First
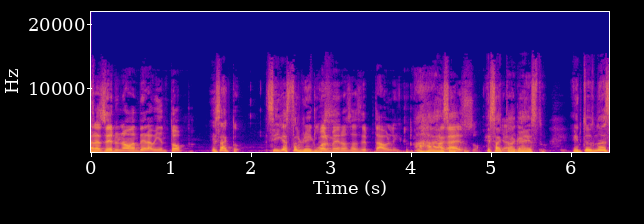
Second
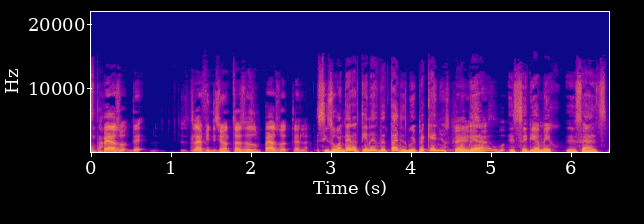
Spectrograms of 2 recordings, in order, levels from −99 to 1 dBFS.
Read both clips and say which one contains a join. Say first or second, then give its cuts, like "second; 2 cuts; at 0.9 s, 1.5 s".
second; 2 cuts; at 2.8 s, 4.6 s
